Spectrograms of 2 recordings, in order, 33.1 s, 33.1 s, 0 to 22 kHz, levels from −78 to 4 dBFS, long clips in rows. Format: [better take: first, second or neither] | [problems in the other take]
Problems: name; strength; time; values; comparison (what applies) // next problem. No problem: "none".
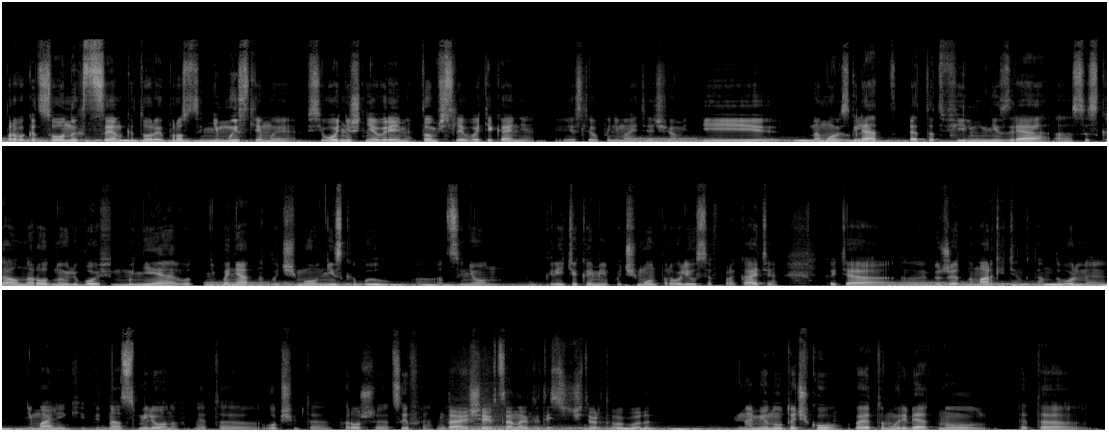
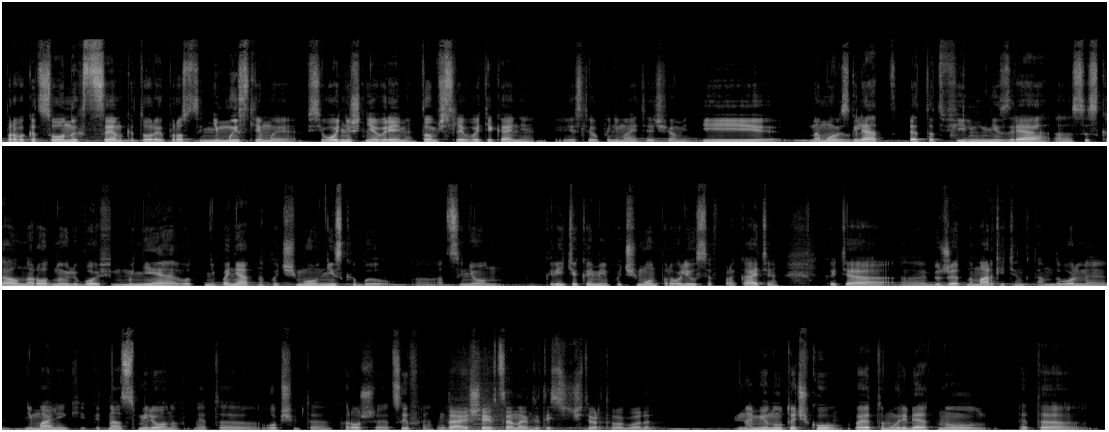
second | low rumble; loud; throughout; 6 dB below the speech; faint in the second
